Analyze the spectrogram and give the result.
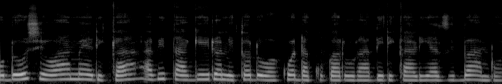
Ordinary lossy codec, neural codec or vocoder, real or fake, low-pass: none; codec, 44.1 kHz, 7.8 kbps, DAC; fake; none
